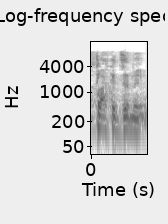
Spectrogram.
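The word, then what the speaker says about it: Blakademik: comom um that's black adic with a k no C so b l a k a d e m i k it's spelled different but um I've got to spell it out because people always put it in as it sounds which makes sense um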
